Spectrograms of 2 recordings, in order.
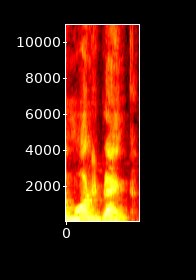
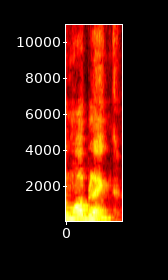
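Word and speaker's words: Montblanc: पेन है, उसको लोग, उसकी स्पेलिंग है मॉन्ट ब्लैंक, प्रोनाउंस करते मॉ ब्लैंक जी।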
